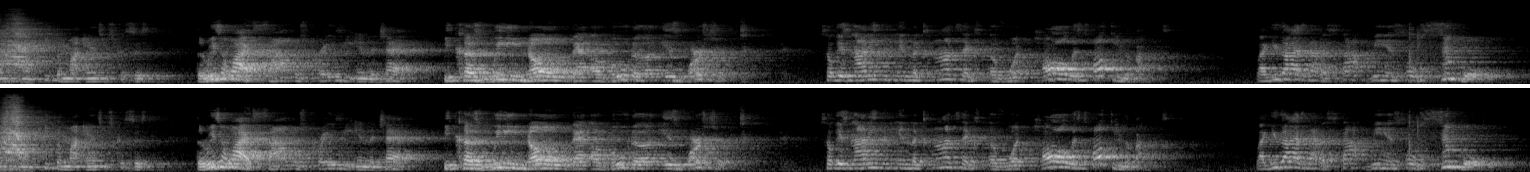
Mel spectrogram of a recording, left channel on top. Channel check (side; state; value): both; normal; correlation 0.25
